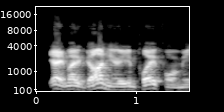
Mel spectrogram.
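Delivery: mock flat deadpan. Retelling a coach's second answer to a reporter's question about a former player, imitating a deadpan reply. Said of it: "And the coach just deadpanned".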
